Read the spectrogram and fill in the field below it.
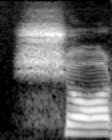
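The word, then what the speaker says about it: sure: आर यू शोर इसको शोर करके पढ़ेंगे तो यहां पर एस का उच्चारण श करके हो रहा है काम डाउन काम का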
